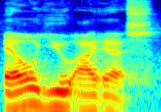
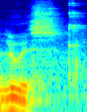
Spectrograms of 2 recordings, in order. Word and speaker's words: Luis: It's l u i s. l u i s. Luis. That's technically how you say it, but Lewis. Luis. Luis.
